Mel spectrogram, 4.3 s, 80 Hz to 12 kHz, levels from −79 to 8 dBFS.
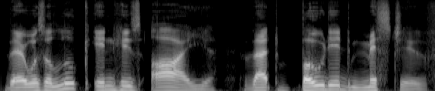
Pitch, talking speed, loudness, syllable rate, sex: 120 Hz, 140 wpm, -18 LUFS, 3.3 syllables/s, male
